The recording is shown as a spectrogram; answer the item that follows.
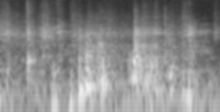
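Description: Cardboard packaging and a camera neck strap being handled: soft rustles and a few light taps as the strap is lifted out of its box tray.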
